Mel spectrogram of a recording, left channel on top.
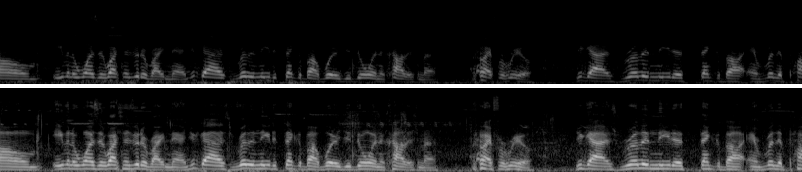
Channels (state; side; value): quieter; left; 16.9 dB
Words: even the ones that are watching this video right now, you guys really need to think about what you're doing in college, man. Like, for real. You guys really need to think about and really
